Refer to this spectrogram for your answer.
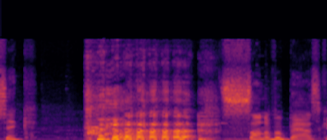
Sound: laughing

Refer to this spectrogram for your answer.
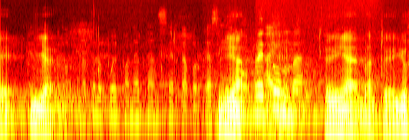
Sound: speaking in a foreign language

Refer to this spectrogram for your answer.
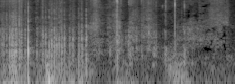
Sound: zipper closing

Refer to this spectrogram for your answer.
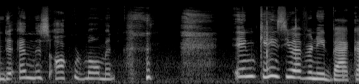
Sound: Ghost Spider chuckles

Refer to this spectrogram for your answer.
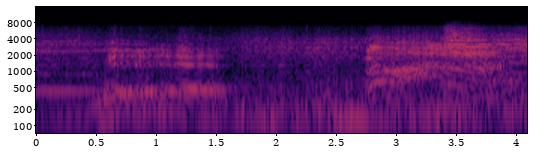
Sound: speaking in a foreign language; growling; yelling

